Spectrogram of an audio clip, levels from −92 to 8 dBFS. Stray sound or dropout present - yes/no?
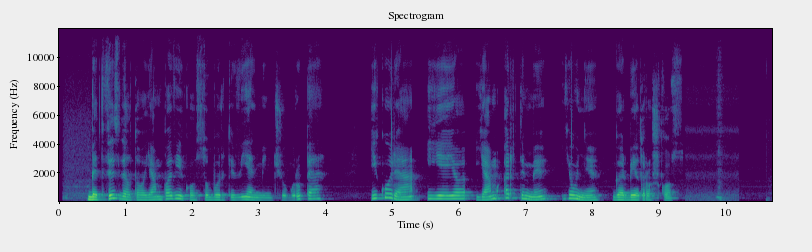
yes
